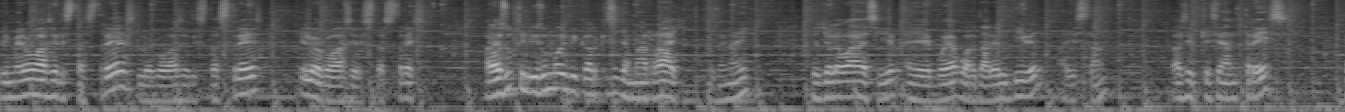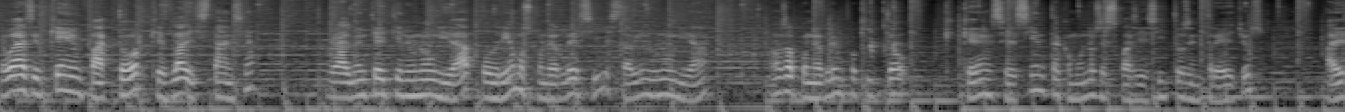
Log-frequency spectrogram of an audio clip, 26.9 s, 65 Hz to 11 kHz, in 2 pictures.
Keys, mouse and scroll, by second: 3.9 middle click, 6.9 click, 9.9 click, 12.0 click, 16.6 click, 18.0-22.6 drag, 23.0 middle click, 23.4-24.2 scroll up 4, 24.0-25.7 middle drag, 25.7 scroll down 2, 26.0-26.3 middle drag, 26.5 scroll up 2, 26.7-26.9 middle drag.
